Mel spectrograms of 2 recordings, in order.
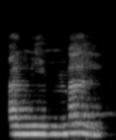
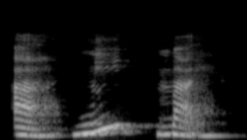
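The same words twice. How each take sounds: First: Said in the usual way. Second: "Animal" very slowly, broken into a-ni-mal; syllable by syllable. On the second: Shown as a demonstration. Teacher finding the stressed syllable, syllable by syllable. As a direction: stretch "Animal" out with clear gaps between syllables.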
